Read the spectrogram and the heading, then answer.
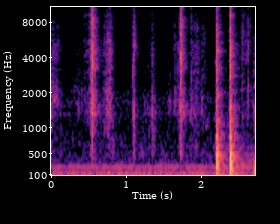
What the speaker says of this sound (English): I think on my tags I should just trim the bottom corners on both of them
